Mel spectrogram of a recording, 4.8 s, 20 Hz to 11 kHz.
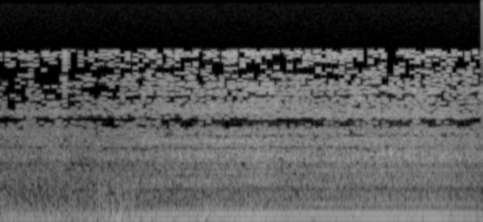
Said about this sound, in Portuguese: Na cidade de Mucutu, situada a 40 km a norte da Harare, um trator prepara a terra em antecipação da estação das chuvas que se aguarda a todo momento.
